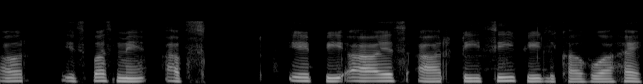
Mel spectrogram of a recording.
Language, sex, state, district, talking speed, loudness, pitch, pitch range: Hindi, male, Chhattisgarh, Balrampur, 100 wpm, -31 LUFS, 150 Hz, 140-160 Hz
